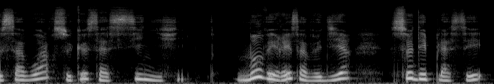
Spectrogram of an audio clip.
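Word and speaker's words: movere: comment on dit puisque j'ai dit mobé comme comme l'espagnol mais c'est mi m o V e r e mais c'est pas important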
